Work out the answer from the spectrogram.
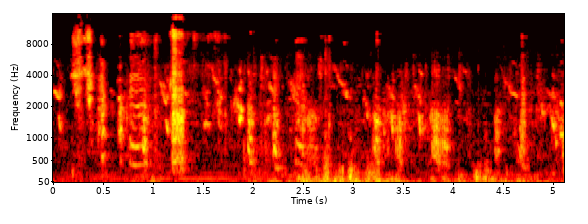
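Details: Mixed flock of chickens, including Australorp, Buff Laced Polish, Golden Polish, Rhode Island Red and Silver Laced Wyandotte breeds, giving many overlapping short clucks and squawks in quick, irregular bursts, with a low steady hum beneath.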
